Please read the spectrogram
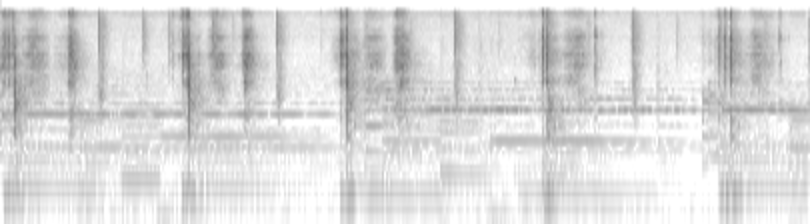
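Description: Kitchen knife dicing red bell pepper on a wooden cutting board: unevenly spaced knife strikes against the board, about two a second, over soft background music.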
